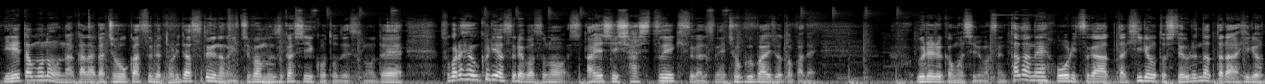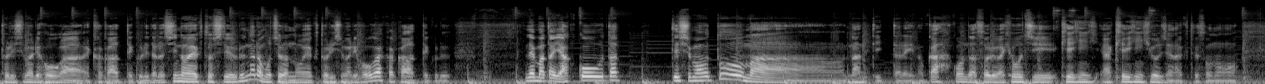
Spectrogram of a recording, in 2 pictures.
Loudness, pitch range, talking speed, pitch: -18 LUFS, 95-135 Hz, 450 characters per minute, 110 Hz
